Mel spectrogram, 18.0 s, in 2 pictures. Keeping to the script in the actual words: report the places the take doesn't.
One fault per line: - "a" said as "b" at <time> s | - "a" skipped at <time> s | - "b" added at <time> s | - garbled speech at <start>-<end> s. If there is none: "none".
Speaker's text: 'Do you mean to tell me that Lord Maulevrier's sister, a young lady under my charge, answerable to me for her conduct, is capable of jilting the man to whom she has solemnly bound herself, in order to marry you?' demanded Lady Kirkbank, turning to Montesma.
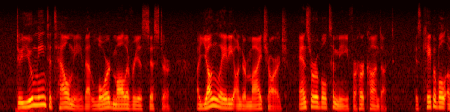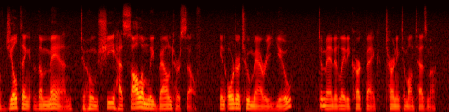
none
